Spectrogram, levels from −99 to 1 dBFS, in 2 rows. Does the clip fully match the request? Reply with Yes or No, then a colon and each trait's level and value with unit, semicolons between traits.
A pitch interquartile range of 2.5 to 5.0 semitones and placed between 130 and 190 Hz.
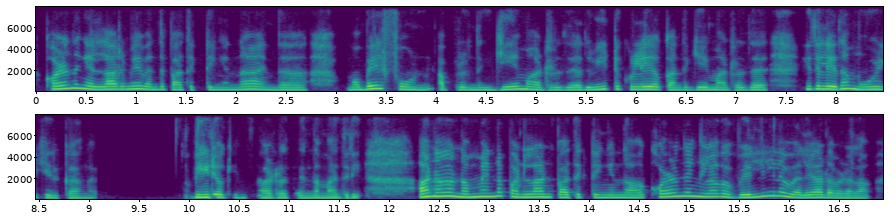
No: average, 3.9 semitones; high, 240 Hz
